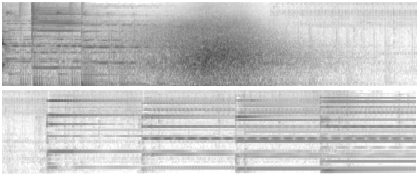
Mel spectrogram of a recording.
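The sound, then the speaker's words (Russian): A clock ticking steadily and clearly, with bright ringing chime tones sounding over it after a swelling whoosh at the start; no one speaks. “Сегодня мне в руки попались часы, которые невозможно было починить.”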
